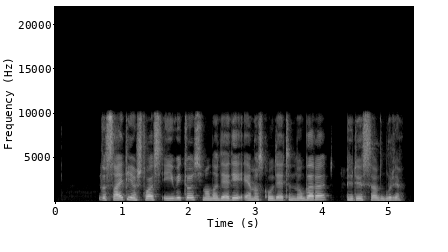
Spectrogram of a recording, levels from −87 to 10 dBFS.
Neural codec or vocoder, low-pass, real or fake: autoencoder, 22.05 kHz, a latent of 192 numbers a frame, VITS, trained on one speaker; 9.9 kHz; fake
